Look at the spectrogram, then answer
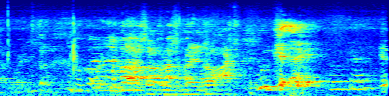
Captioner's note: laughter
